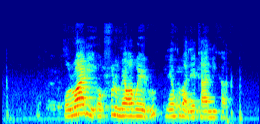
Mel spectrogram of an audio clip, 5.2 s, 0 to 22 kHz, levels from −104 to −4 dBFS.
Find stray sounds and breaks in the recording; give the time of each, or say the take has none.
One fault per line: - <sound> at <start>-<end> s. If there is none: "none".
none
